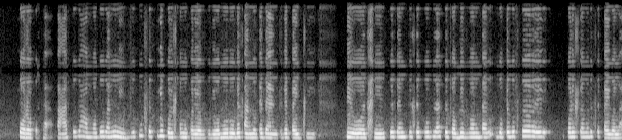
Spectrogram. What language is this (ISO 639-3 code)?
ori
